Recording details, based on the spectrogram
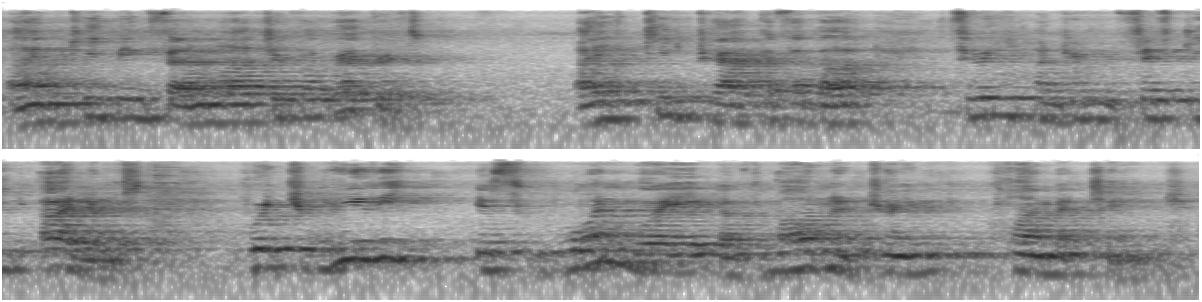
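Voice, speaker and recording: A woman's voice: on the low side, slow pace, far from the mic, a little hiss or hum. A woman in her nineties reminiscing in a documentary interview. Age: 90s. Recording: echoey hall playback from afar, music.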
